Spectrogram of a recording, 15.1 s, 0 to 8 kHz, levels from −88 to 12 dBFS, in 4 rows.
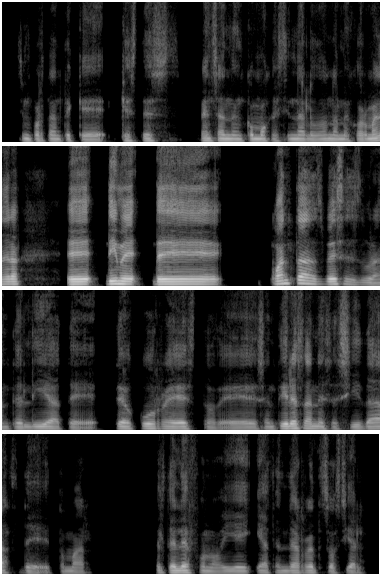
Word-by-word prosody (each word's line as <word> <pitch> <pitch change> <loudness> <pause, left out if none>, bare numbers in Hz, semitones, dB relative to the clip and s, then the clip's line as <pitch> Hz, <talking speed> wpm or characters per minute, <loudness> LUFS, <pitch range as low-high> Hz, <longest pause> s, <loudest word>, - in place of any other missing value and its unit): es - - -27
importante 105 -1 -10
que 90 -1 -11
que - - -14
estés 105 +1 -13 0.2
pensando 110 -2 -6
en 100 - -8
cómo 105 +1 -5
gestionarlo 100 +1 -9
de 105 - -8
una 105 -1 -7
mejor 100 +1 -9
manera, 140 +5 +1 0.5
eh, 140 +1 +8
dime, 155 -2 +7
de, 140 0 +6 0.5
¿cuántas 165 -2 +2
veces 145 -2 +1
durante 105 -2 -11
el 105 - -9
día 110 -1 -6
te 95 -1 -15
te 115 - -4
ocurre 115 -1 -5
esto, 105 -2 -13
de 95 +2 -12
sentir 110 +5 -3
esa 125 0 -2
necesidad 110 0 -10
de - - -14
tomar 95 0 -17 0.6
el 110 -1 -16
teléfono 110 -3 -5
y 100 0 -10
y - - -15
atender 105 0 -11
red 110 -2 -9
social? 95 -2 -14
110 Hz, 150 wpm, -20 LUFS, 100-125 Hz, 0.6 s, eh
